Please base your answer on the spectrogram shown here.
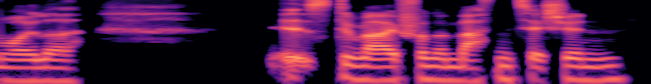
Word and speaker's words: Euler: The name Ola is derived from a mathematician from the 18th century. It's pronounced differently to how it looks like it should be pronounced and all the rest of it.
